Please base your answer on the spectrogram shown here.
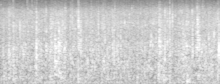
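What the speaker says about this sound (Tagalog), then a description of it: "Basa kami sa ulan." Rain pours steadily outdoors at a rural hunting camp, drops drumming on a surface close by in a continuous, even hiss with scattered louder taps and no voices.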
